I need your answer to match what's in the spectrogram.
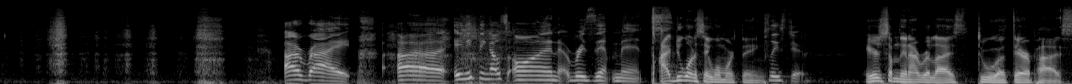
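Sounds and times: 
heavy panting breaths: 0:00.2 - 0:02.8, 0:03.5 - 0:05.0
speech: 0:02.8 - 0:10.7.

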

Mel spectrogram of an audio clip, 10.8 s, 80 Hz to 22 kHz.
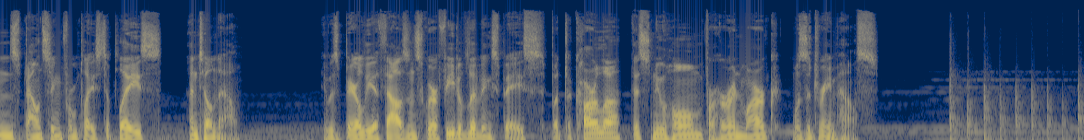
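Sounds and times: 
speech: 0:00.0 - 0:02.5, 0:03.2 - 0:08.8
loud knocks on a front door: 0:09.5 - 0:10.8.

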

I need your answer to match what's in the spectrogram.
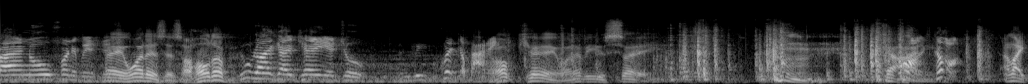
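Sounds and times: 
speech: 0:00.1 - 0:10.2
stuck car door tugged and rattled with heavy clunks: 0:05.6 - 0:10.2.

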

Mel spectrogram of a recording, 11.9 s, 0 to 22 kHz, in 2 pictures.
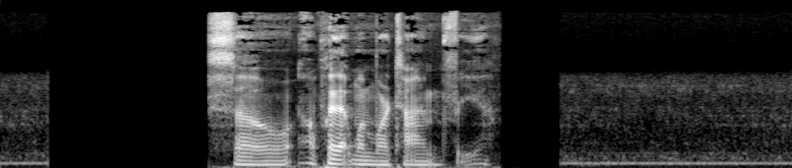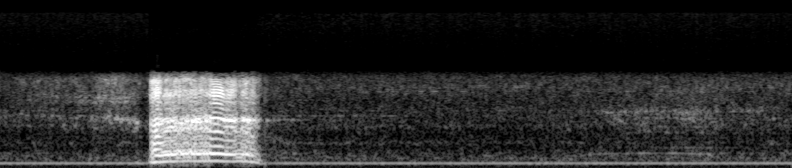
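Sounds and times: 
low steady hum: 0:00.0 - 0:00.4, 0:01.6 - 0:11.8
speech: 0:01.8 - 0:03.8, 0:07.1 - 0:07.4
very loud rough animal growl: 0:06.8 - 0:08.0, 0:10.4 - 0:11.8.

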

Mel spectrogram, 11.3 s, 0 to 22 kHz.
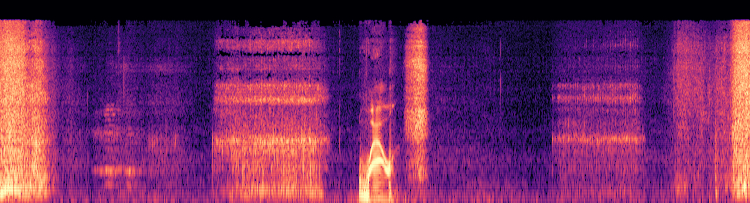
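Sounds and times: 
woman snoring: 0:00.0 - 0:00.9, 0:03.2 - 0:05.0, 0:08.3 - 0:09.7
speech: 0:05.4 - 0:06.4.

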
